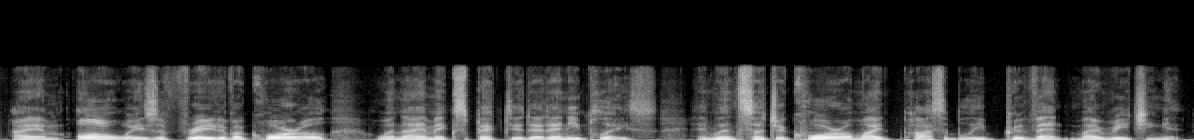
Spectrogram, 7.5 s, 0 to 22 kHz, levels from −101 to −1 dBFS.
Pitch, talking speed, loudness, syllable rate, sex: 130 Hz, 200 wpm, -16 LUFS, 5.5 syllables/s, male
